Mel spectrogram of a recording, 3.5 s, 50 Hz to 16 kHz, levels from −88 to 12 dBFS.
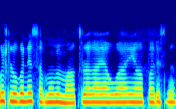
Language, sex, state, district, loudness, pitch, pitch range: Hindi, female, Uttarakhand, Tehri Garhwal, -13 LUFS, 225 Hz, 225-230 Hz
